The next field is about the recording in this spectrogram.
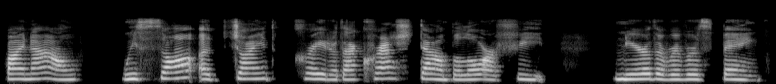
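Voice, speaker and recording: Slow, high-voiced woman narrating a story. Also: level tone, fairly bright tone, clean tone. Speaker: author reading own book chapter.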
